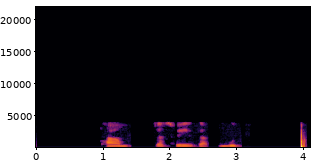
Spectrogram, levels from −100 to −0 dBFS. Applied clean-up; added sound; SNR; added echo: none; none; none; none.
